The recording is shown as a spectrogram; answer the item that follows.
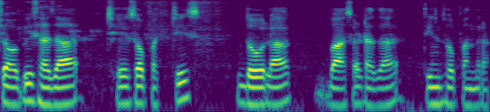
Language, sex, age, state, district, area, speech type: Urdu, male, 45-60, Maharashtra, Nashik, urban, spontaneous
